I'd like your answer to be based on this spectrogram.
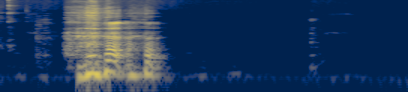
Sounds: Laughter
